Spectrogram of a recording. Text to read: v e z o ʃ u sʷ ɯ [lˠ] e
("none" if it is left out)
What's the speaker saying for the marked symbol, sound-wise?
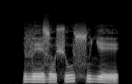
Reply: ʎ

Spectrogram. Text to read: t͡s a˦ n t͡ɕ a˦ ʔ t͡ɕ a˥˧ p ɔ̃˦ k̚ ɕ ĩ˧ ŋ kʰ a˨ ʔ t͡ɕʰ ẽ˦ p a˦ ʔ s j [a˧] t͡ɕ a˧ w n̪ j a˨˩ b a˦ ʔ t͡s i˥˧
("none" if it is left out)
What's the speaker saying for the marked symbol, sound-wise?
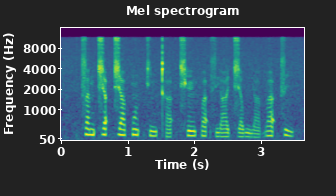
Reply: a˧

